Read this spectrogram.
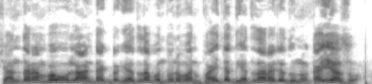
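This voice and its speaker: A man playing a blunt, excitable middle-aged village farmer uncle in a comedy cartoon, speaking emphatically in an earthy Vidarbha Marathi accent. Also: high voice, quick pace, dry recording, lightly acted. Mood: admiring chatter. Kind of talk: homemade rural comedy cartoon dialogue.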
